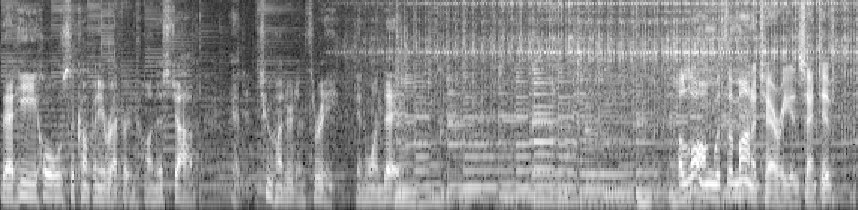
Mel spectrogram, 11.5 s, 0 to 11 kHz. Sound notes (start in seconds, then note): 4.5 rattling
